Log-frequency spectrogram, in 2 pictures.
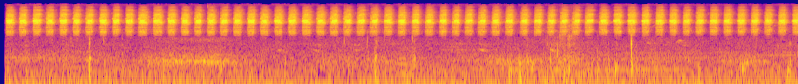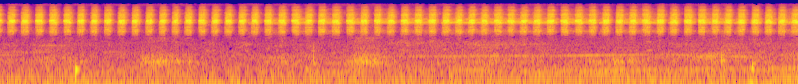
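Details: Crickets recorded on the rolling hillsides of Tuscany, central Italy, in summer. A dense high chirping pulses steadily, about three beats per second, for the whole stretch, with a faint low rumble underneath.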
